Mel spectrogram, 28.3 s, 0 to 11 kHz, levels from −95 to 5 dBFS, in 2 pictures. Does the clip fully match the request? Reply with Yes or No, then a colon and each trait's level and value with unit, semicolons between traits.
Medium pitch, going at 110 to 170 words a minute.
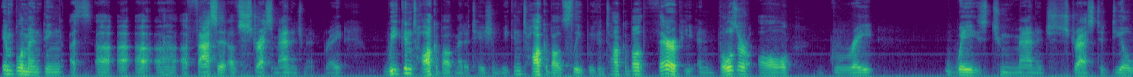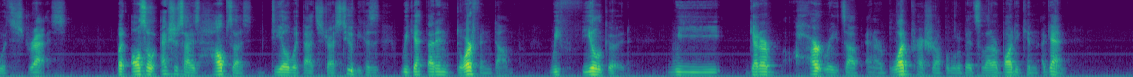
No: low, 110 Hz; average, 165 wpm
